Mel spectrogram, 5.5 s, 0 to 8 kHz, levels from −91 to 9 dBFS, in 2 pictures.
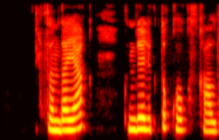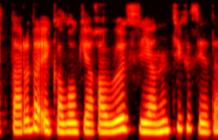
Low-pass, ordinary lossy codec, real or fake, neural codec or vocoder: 7.2 kHz; none; real; none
